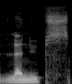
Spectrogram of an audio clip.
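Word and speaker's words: Nupes: men han siger La Nyps, så La jeg nyps. udtaler S'et.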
